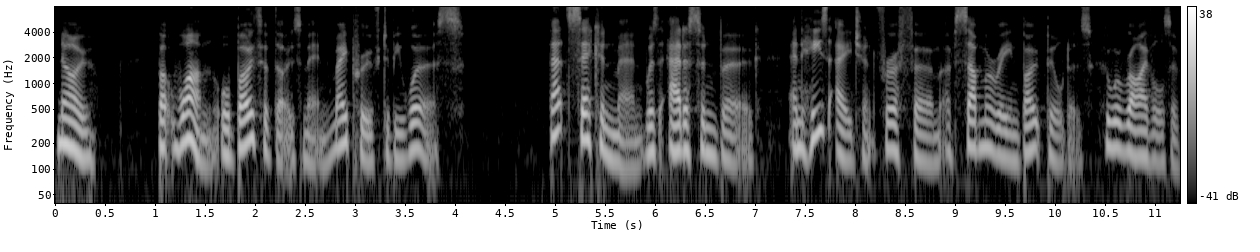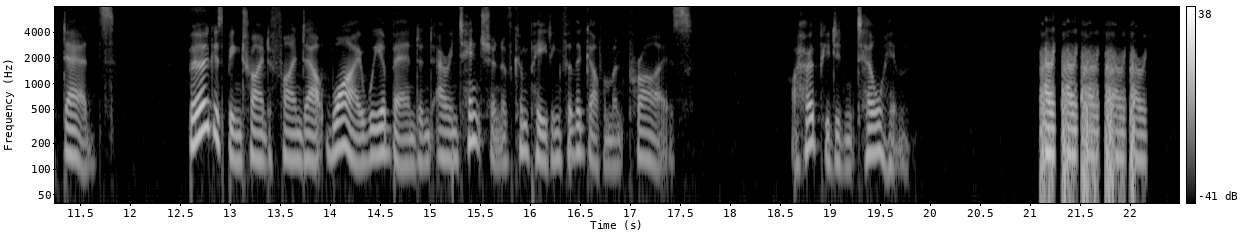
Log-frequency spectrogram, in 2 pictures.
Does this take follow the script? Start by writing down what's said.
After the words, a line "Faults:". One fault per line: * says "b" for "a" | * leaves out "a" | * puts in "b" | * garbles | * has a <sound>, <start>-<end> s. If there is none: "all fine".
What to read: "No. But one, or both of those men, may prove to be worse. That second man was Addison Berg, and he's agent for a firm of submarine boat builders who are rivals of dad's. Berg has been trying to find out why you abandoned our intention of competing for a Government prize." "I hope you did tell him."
"No. But one, or both of those men, may prove to be worse. That second man was Addison Berg, and he's agent for a firm of submarine boat builders who are rivals of dad's. Berg has been trying to find out why we abandoned our intention of competing for the Government prize." "I hope you didn't tell him."
Faults:
* says "we" for "you"
* says "the" for "a"
* says "didn't" for "did"
* has a laugh, 21.1-22.2 s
